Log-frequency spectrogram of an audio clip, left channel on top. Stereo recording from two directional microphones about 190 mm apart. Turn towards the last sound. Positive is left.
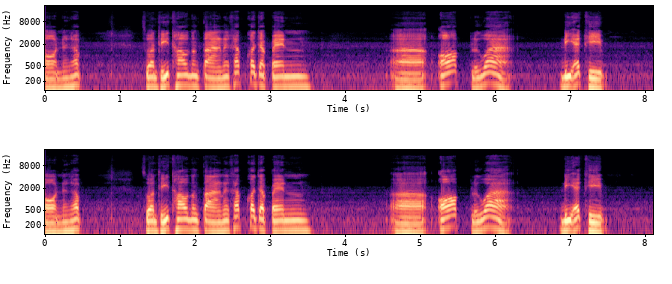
turn(degrees=-15)  # may be behind; listen again after turning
